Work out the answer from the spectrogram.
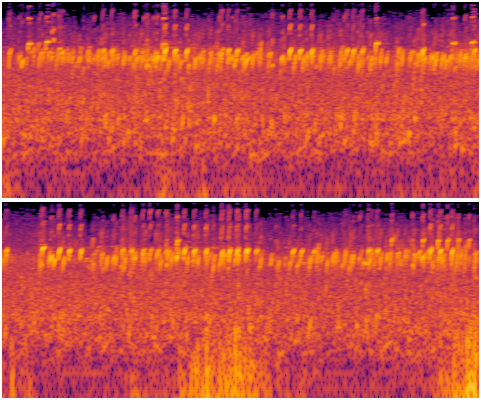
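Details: Lively goldfinch chirping, meant to get birds singing, pours out in dense high twitters broken by one short pause midway, with gurgling water below and low splashes later.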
